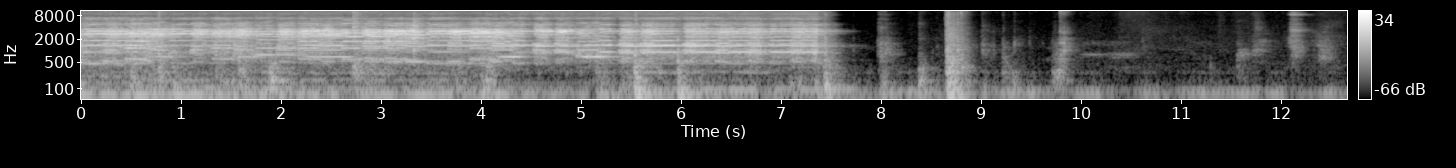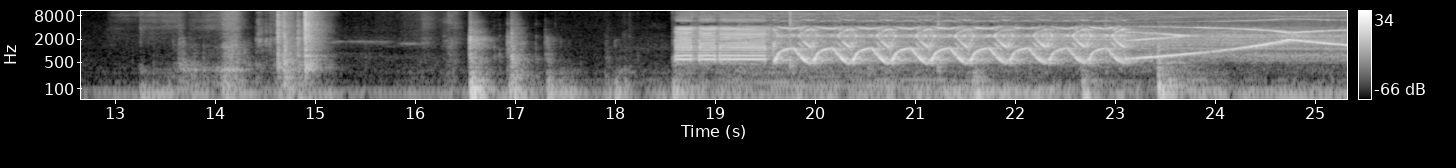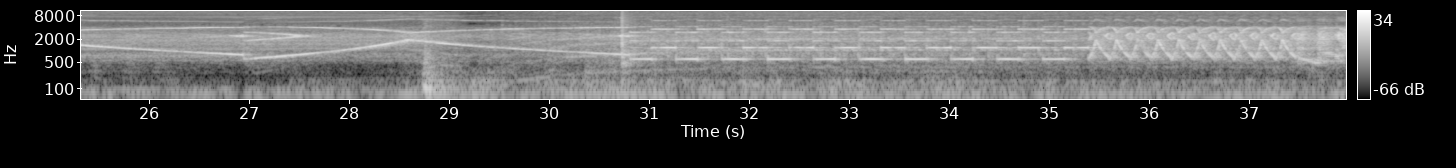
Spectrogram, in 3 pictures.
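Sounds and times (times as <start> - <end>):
toy electronic siren: 0.0 - 7.6, 18.6 - 37.9.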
